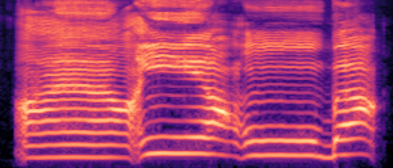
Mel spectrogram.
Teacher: Tidak ada yang keluar suaranya dari rongga hidung, melainkan gunnah. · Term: huruf ain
